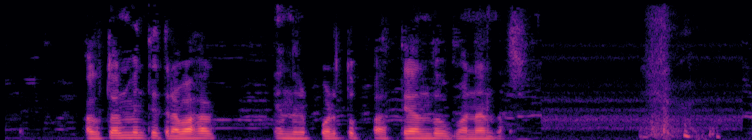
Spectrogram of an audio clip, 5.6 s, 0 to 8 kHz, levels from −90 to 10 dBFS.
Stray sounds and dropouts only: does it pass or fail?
fail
